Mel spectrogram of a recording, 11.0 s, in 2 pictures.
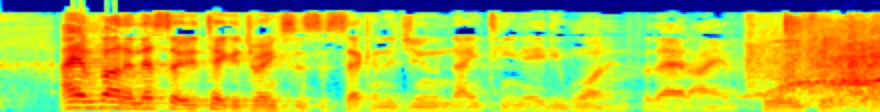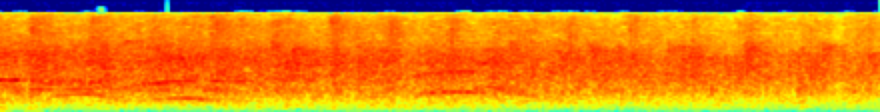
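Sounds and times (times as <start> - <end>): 
speech: 0.4 - 6.0
audience applauding: 4.7 - 10.9.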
